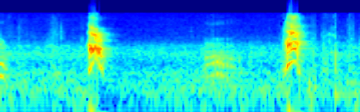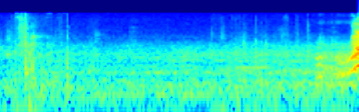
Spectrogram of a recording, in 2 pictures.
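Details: Puppy learning to bark, giving short, sharp, high barks at about one, three and seven seconds, separated by quiet pauses with faint background hiss.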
